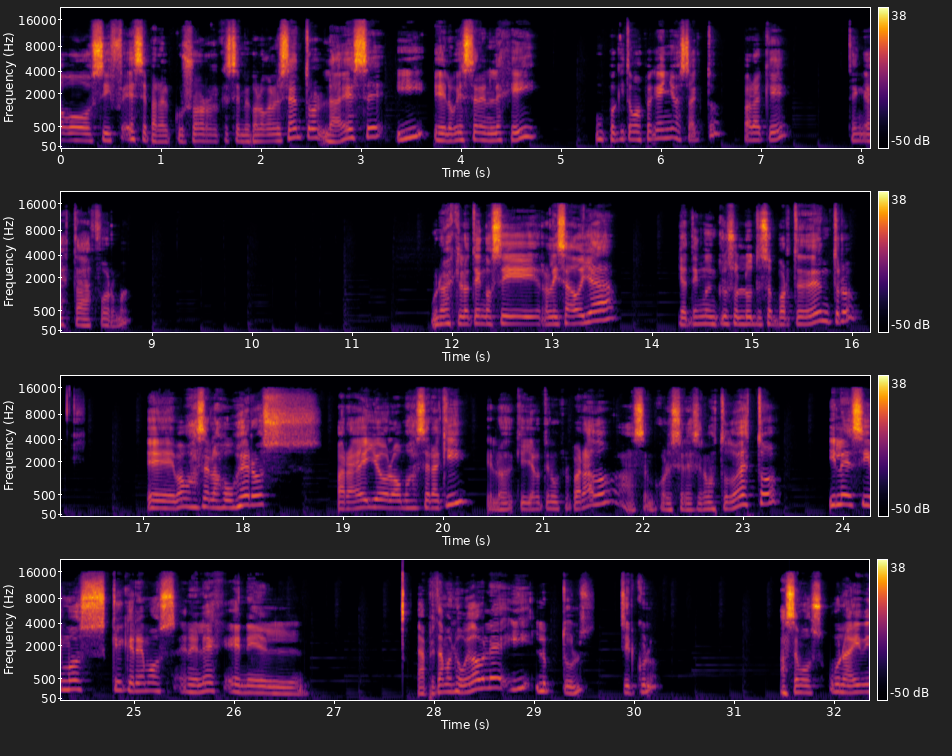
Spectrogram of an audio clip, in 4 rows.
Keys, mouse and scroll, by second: 0.6 shift+s, 2.8 s, 11.2 middle click, 12.7 middle click, 13.8 Tab, 14.5 middle click, 15.7 middle click, 17.9 Tab, 21.4 right click, 21.8 shift+right click, 22.1 right click, 22.7 right click, 28.3 w, 28.9 w, 31.8 i.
